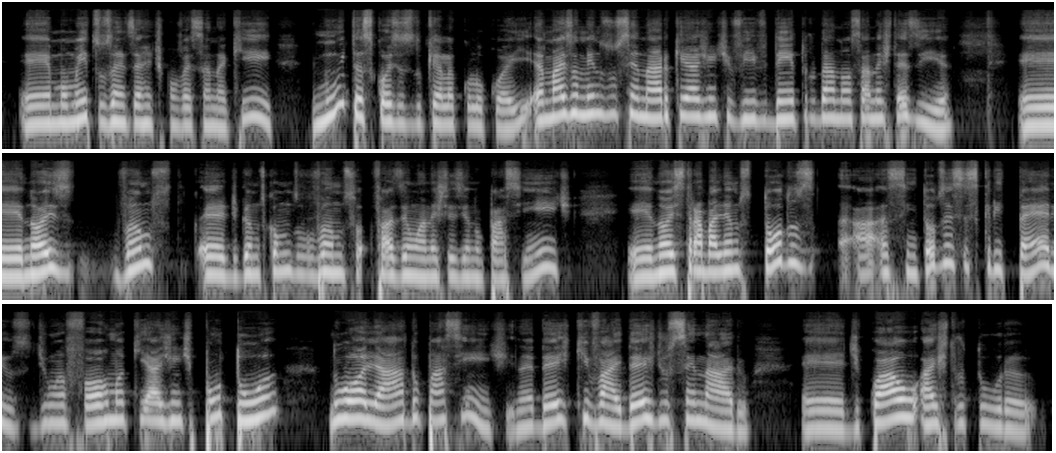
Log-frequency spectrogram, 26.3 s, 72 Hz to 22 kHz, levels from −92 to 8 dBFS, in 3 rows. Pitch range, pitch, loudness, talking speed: 185-245 Hz, 215 Hz, -18 LUFS, 160 wpm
